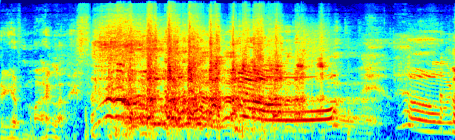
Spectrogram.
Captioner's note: all laugh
